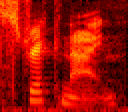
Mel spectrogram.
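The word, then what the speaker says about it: strychnine: So, this next one, I actually googled the pronunciation. Okay. Okay. It's called strick nine.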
